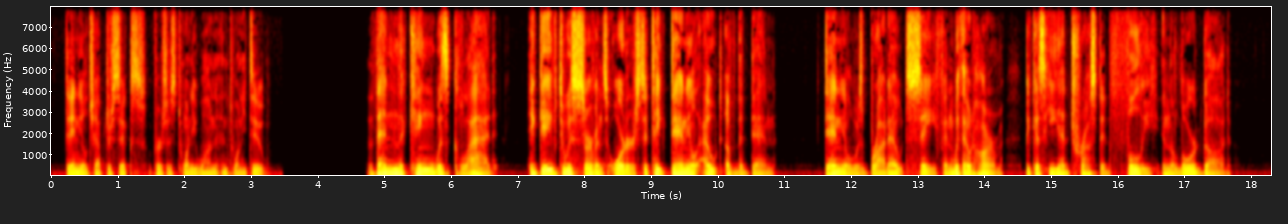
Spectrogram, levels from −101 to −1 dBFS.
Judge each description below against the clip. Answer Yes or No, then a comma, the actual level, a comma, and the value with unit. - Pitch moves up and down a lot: Yes, wide, 5.8 semitones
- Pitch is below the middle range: Yes, low, 100 Hz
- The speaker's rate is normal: No, slow, 130 wpm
